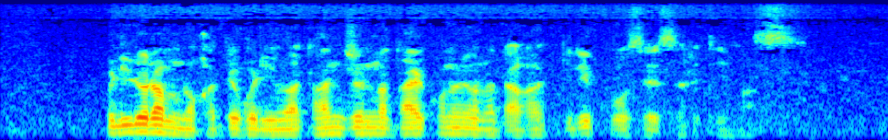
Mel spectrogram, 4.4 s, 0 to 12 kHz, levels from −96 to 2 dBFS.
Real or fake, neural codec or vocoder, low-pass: real; none; 10.8 kHz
